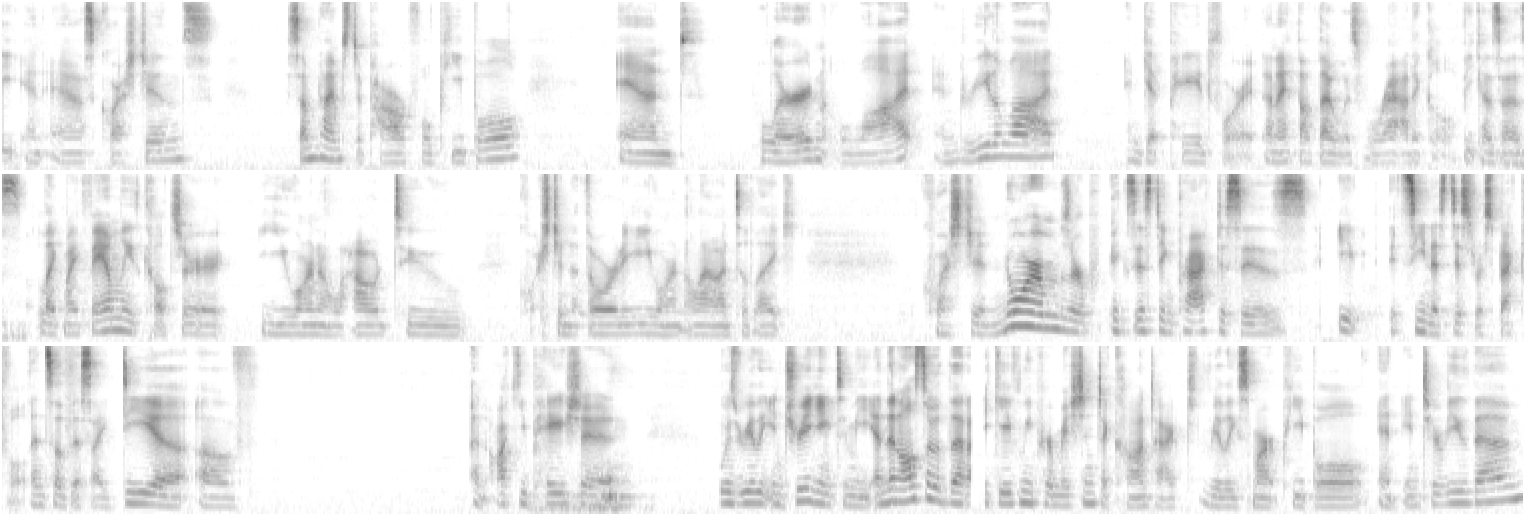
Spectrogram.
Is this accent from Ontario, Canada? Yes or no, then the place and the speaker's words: yes; Toronto, Ontario, Canada; I was born and raised in Toronto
